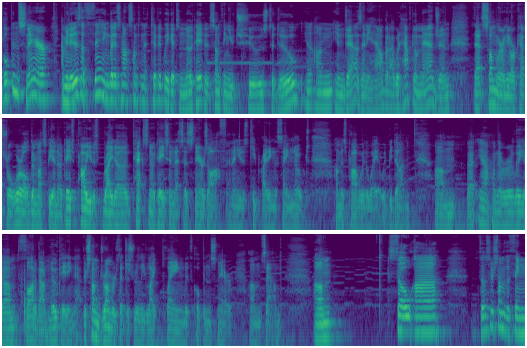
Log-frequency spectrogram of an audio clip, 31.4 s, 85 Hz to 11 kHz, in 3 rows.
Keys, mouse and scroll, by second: 27.3 alt+Tab.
